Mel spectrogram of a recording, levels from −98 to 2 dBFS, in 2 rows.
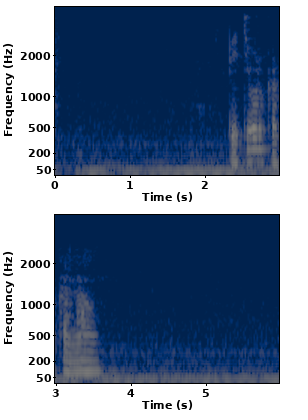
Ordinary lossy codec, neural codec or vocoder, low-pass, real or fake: none; none; 3.6 kHz; real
